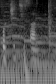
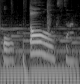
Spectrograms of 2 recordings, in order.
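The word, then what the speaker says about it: お父さん: san después, entonces ya el kanji no se lee chichi, no decimos ochichi-san, no. Ya el kanji cambia y se pronuncia to en el caso de papá. Entonces otou-san, okaa-san.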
